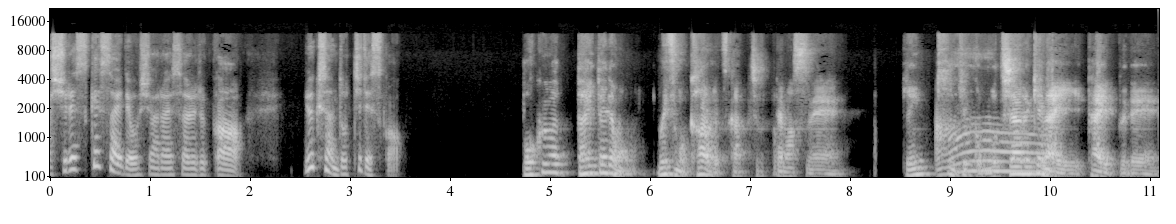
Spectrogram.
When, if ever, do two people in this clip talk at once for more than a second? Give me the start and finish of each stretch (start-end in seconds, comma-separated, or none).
8.8-10.1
